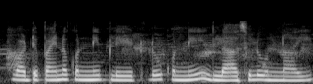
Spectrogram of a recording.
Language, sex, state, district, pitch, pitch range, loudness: Telugu, female, Telangana, Hyderabad, 210 Hz, 195-215 Hz, -13 LUFS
